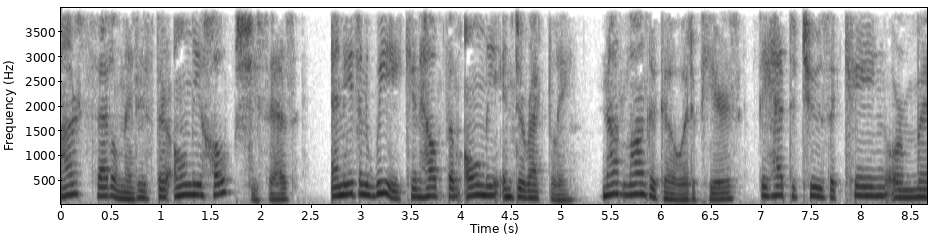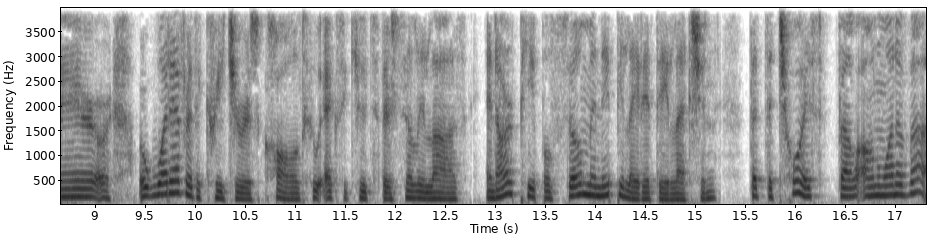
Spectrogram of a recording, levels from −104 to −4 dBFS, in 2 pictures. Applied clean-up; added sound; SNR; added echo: none; none; none; none.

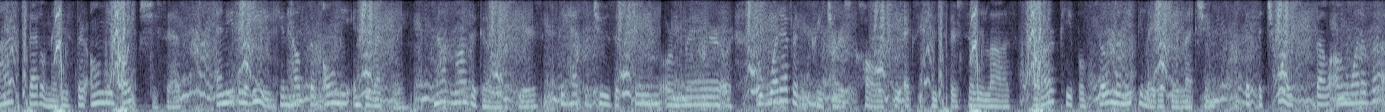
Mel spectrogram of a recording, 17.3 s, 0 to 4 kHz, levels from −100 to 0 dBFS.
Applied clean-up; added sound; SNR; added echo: none; Zipper (clothing); 1 dB; none.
